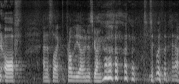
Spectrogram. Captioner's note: chuckles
